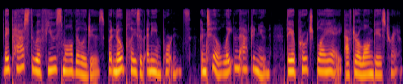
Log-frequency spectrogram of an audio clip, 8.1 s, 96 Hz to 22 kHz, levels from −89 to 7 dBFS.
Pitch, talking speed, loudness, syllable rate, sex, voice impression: 220 Hz, 195 wpm, -18 LUFS, 5.6 syllables/s, female, feminine, young, relaxed, weak, raspy, slightly cute, intellectual, calm, elegant, slightly sweet, kind, modest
